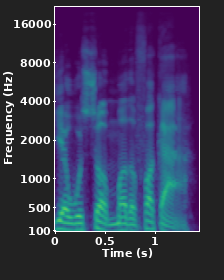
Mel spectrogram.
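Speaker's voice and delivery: put-on casual, street-talk Boston accent. Retelling how a guy from Boston in prison talked, in a Boston accent. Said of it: "still has a Boston accent".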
